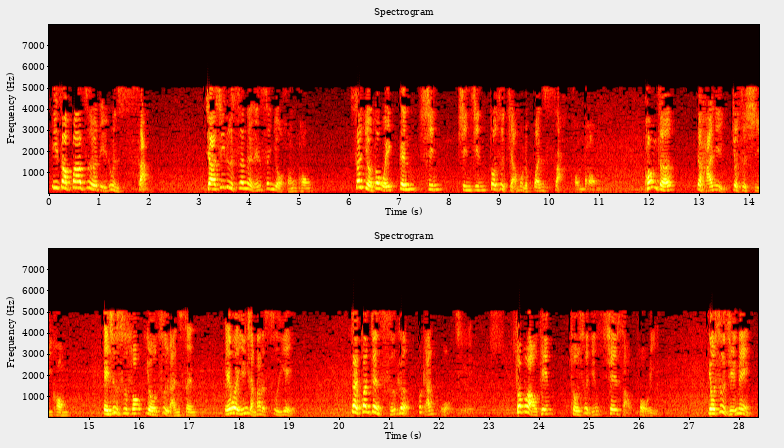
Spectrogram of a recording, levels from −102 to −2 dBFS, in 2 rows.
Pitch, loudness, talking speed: 220 Hz, -24 LUFS, 180 characters per minute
